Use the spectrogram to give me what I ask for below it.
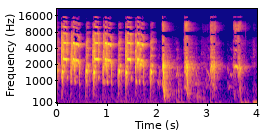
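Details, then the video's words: Dakni partridge breeder pair calling: a fast run of harsh, grating notes repeated about every quarter second, then a slower series of single downward-sweeping squawks, with no other sounds. "New Dakni Breeder Pair Sound | Tetar ki AwaZ"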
